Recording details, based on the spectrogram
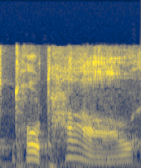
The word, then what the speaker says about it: Total: And the reason why you could say it as Total is because it's from France.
